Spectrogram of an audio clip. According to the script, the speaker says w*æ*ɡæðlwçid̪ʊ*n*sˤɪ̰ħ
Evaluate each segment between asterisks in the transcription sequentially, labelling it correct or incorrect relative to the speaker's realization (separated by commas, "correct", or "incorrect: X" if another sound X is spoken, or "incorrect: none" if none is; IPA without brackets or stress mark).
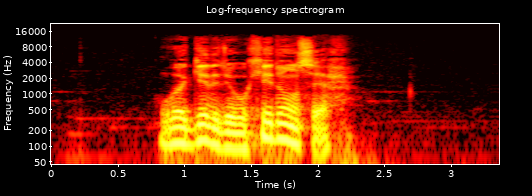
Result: correct, correct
